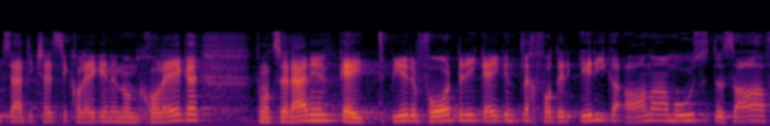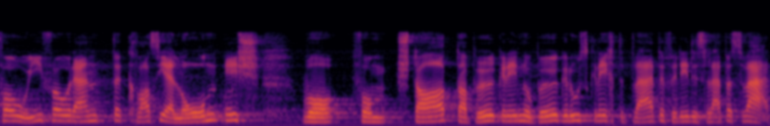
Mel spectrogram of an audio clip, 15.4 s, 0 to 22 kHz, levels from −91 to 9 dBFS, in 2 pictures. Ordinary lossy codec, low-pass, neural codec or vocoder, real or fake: none; none; none; real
